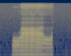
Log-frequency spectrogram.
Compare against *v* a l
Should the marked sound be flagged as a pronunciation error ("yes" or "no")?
yes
